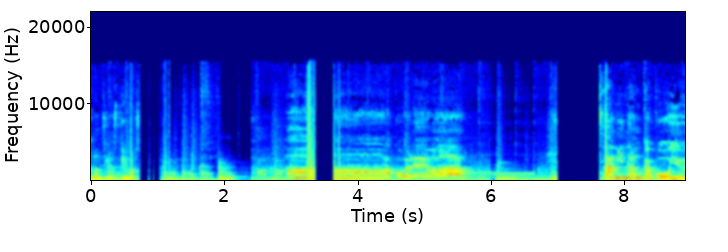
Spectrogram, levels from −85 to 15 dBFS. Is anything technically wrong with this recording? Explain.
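Yes, there is intermittent contact: a loose cable or plug opens and recloses, cutting the signal with crackle at each break. It happens at 0.59 to 1.18 s (open about 0.31 s), 3.24 to 3.73 s (about 0.27 s) and 6.88 to 7.74 s (about 0.63 s).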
